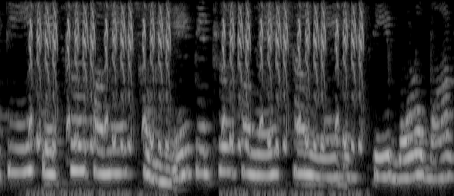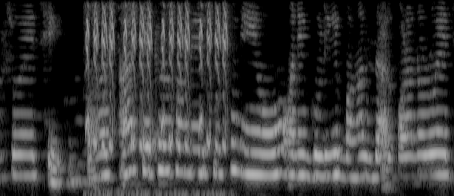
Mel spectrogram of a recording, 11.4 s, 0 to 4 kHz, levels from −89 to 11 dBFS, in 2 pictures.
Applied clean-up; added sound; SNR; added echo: classical method WPE with log-MMSE.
